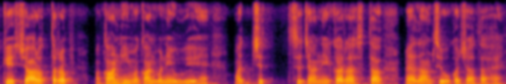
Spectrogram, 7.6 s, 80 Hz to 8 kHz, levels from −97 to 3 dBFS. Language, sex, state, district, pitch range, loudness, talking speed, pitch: Hindi, male, Bihar, Purnia, 135-140 Hz, -20 LUFS, 160 wpm, 135 Hz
